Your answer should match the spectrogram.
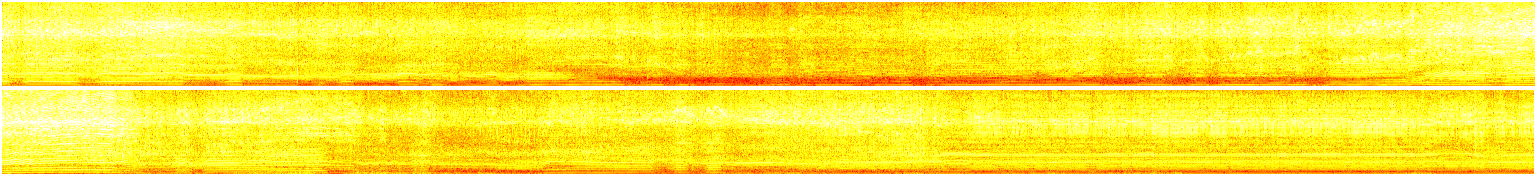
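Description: Traxxas T-Maxx RC monster truck's two-stroke nitro glow engine, revving up and down in a high, buzzing whine as the truck drives. It is loudest about halfway through as the truck passes close, then settles to a steady idle for the last third.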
